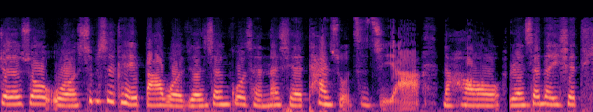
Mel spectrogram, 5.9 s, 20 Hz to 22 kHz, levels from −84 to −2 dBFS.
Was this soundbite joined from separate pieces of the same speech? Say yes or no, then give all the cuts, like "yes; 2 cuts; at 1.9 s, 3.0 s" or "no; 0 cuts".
no; 0 cuts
